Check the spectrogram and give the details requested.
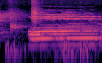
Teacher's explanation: तो ये ओम ऐसा लंबा जो खींचा जाता है शब्दों को, ओम, तो ये शब्द क्या है, प्लूत कहलाएगा। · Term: प्लूत स्वर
